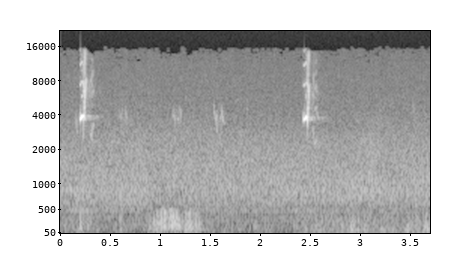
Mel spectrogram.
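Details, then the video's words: Squirrel flicking its tail as it calls, giving two brief piercing chirps spaced a little over two seconds apart, with a soft low thump between them and constant faint outdoor hum. "A squirrel chirping and flipping its tail at the same time"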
